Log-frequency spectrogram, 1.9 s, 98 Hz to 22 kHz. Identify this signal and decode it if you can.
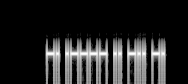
Morse code, heard as a keyed tone, about 48 wpm, 700 Hz. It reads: N1IDN
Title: NA SOTA Activator Callsigns 50wpm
